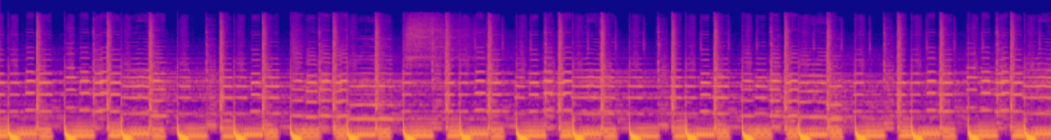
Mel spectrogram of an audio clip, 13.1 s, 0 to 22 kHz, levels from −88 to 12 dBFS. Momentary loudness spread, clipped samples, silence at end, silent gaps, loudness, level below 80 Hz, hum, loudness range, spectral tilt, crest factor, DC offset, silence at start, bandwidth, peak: 4 LU; under 0.1%; 0 s; none; -14 LUFS; -16 dBFS; none; 1 LU; -5 dB/octave; 12 dB; under 0.1%; 0 s; 15.5 kHz; 0 dBFS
